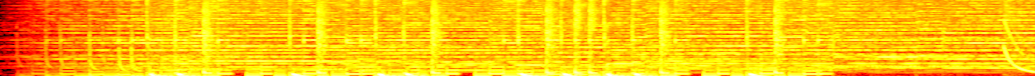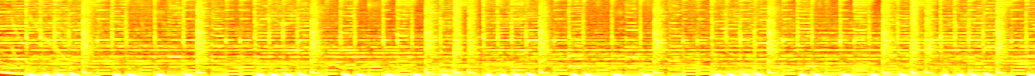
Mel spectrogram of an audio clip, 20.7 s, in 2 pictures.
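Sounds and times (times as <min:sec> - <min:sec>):
workout music at 105 bpm: 0:01.0 - 0:08.5, 0:10.0 - 0:20.6.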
